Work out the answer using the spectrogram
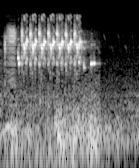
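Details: Marsh wren, Cistothorus palustris, North American songbird of the wren family: a loud, dry rattle of rapidly repeated notes lasting about a second, then a single thin whistled note.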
